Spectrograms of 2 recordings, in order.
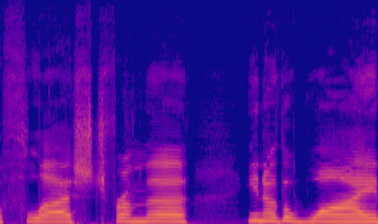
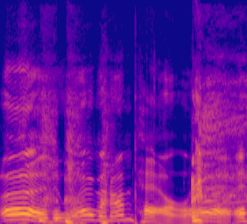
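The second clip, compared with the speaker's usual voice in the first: very slow drawl, raised voice; 3 semitones higher, 7 dB louder than usual. Repeating a line about the Roman Empire in a Jimmy Stewart impression. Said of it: "my, uh, Jimmy Stewart impression".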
